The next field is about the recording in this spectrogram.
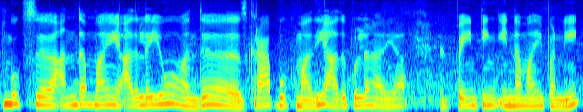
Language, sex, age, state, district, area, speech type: Tamil, female, 18-30, Tamil Nadu, Perambalur, urban, spontaneous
